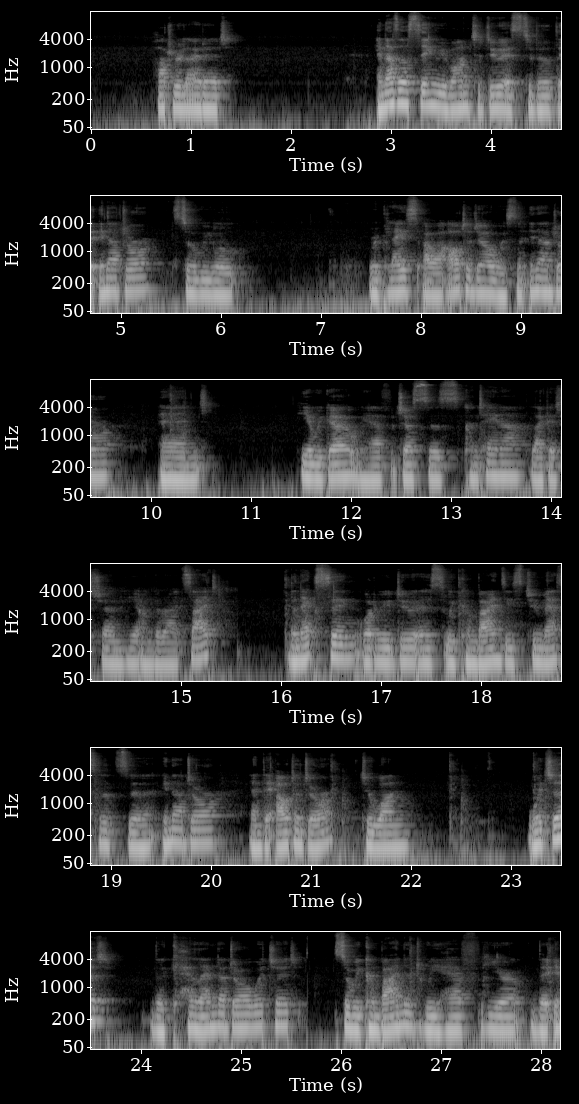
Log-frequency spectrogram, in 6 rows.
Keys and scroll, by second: 5.5 ctrl+v, 10.5 ctrl+b, 21.6 ctrl+v.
